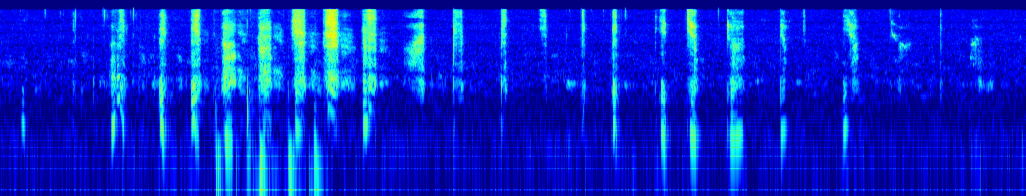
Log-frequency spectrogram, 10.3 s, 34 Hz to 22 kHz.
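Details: A clingy grey parrot chick, born September 2018, gives rapid, repeated whiny, puppy-like begging calls, about three per second, with a few harsher rasping notes in a small room.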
